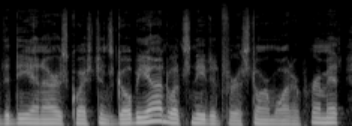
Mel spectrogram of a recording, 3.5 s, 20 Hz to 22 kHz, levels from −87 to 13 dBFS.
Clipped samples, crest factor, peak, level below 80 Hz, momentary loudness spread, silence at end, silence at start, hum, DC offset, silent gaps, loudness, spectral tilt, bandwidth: under 0.1%; 14 dB; -12 dBFS; -64 dBFS; 7 LU; 0.15 s; 0 s; none; under 0.1%; none; -27 LUFS; -8 dB/octave; 14 kHz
